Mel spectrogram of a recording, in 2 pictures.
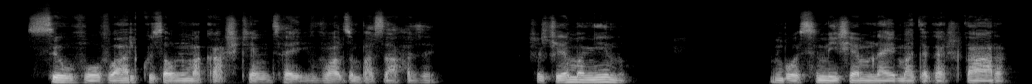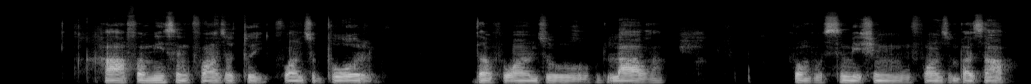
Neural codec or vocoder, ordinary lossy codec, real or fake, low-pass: codec, 44.1 kHz, 7.8 kbps, Pupu-Codec; Opus, 64 kbps; fake; 19.8 kHz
